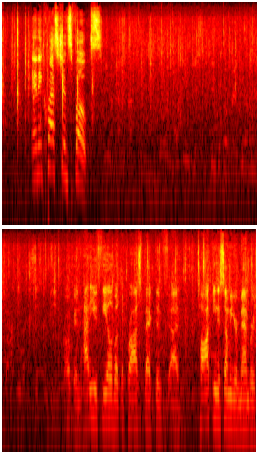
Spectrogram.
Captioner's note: applause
